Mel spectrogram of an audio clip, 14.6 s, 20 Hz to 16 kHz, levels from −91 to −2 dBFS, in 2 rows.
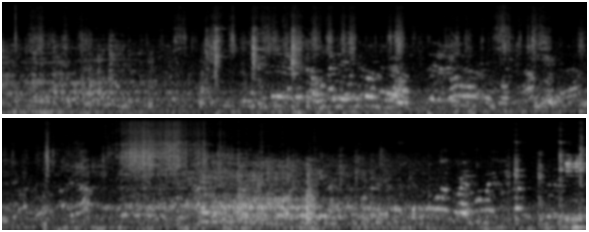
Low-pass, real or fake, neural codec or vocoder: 14.4 kHz; real; none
